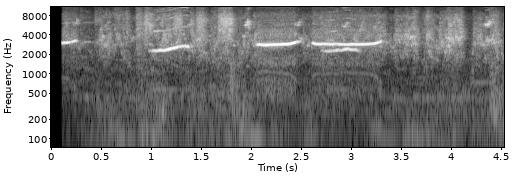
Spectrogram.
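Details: Caged cockatiel replying to sounds, giving clear rising whistles in short phrases, one slurred upward whistle followed by longer steady whistles, with softer chatter between them.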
